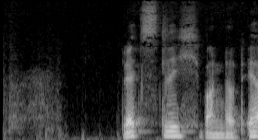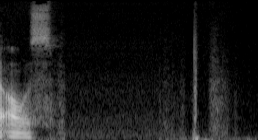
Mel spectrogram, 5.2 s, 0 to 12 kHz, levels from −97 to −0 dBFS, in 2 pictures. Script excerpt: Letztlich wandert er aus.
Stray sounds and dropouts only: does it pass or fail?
pass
